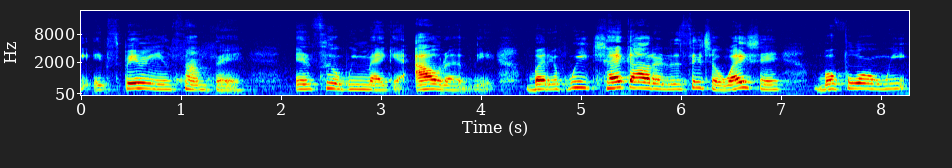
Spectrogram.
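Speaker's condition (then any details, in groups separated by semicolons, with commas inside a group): Cerebral palsy, spastic; now talking and breathing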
